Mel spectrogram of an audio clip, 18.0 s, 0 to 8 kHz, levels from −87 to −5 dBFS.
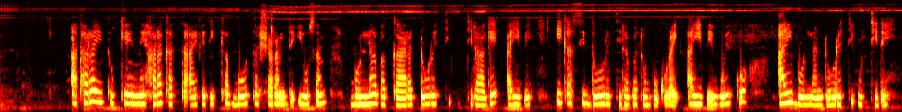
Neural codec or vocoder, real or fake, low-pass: none; real; 7.2 kHz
